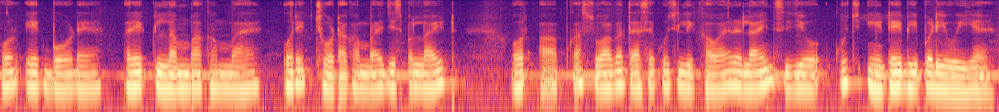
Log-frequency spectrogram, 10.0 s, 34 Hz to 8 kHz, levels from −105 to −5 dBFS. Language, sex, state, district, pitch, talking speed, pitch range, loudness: Hindi, male, Uttar Pradesh, Saharanpur, 110 Hz, 200 wpm, 105-115 Hz, -15 LUFS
